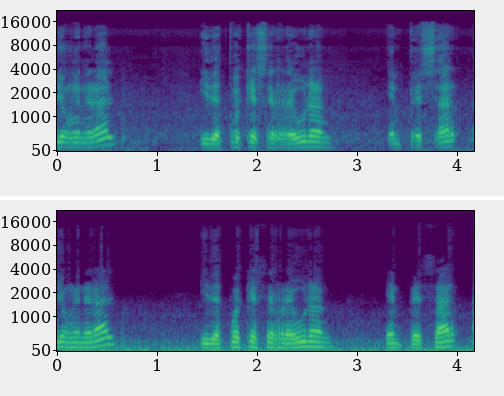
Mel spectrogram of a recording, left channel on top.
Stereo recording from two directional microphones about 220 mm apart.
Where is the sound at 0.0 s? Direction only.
20° left (ahead or behind).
